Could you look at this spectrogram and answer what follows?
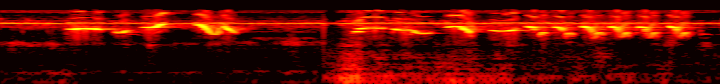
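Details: Oriental magpie-robin whistling sweet, sliding notes, looping down and up, then a faster series of short repeated chips, with a constant thin high tone behind and a brief low rumble.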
